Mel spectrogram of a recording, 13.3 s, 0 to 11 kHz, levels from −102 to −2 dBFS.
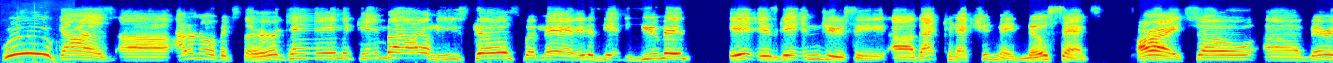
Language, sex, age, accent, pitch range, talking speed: English, male, 30-49, American, 150-225 Hz, 170 wpm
